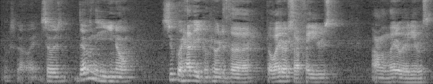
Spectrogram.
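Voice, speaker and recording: A man giving an unscripted hands-on walkthrough, musing aloud in a tentative, halting way. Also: lowish voice, fairly even intonation, a little mellow. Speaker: radio repair hobbyist presenting. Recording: roomy echo, background noise, varying distance.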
